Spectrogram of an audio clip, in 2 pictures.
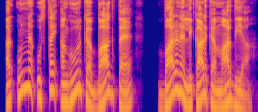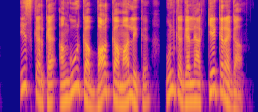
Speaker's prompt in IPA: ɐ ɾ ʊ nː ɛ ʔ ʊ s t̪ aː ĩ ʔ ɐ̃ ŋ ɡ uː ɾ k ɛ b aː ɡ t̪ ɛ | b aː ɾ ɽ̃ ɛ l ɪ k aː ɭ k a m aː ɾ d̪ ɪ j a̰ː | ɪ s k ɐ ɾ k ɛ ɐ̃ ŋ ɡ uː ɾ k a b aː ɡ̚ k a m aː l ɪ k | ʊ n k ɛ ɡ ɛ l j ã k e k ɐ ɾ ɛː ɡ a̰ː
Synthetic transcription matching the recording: ɐ ɾ ʊ nː ɛ ʔ ʊ s t̪ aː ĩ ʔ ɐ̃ ŋ ɡ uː ɾ k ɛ b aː ɡ t̪ ɛ | b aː ɾ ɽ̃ ɛ l ɪ k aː ɽ k ɛ m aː ɾ d̪ ɪ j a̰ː | ɪ s k ɐ ɾ k ɛ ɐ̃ ŋ ɡ uː ɾ k a b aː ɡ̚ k a m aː l ɪ k | ʊ n k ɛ ɡ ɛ l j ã k e k ɐ ɾ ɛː ɡ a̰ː

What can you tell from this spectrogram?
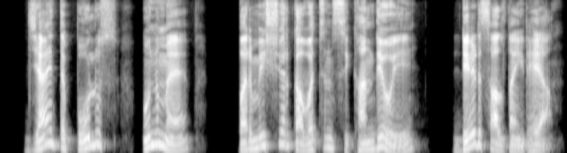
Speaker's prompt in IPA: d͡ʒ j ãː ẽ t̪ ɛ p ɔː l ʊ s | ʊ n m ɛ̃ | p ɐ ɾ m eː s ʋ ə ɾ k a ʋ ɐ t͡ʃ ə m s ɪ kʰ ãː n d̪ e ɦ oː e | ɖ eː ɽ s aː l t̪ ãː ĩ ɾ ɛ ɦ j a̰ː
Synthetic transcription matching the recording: d͡ʒ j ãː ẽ t̪ ɛ p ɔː l ʊ s | ʊ n m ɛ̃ | p ɐ ɾ m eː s ʋ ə ɾ k a ʋ ɐ t͡ʃ ə n s ɪ kʰ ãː n d̪ e ɦ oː e | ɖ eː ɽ s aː l t̪ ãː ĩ ɾ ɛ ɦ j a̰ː

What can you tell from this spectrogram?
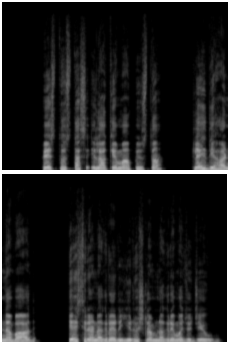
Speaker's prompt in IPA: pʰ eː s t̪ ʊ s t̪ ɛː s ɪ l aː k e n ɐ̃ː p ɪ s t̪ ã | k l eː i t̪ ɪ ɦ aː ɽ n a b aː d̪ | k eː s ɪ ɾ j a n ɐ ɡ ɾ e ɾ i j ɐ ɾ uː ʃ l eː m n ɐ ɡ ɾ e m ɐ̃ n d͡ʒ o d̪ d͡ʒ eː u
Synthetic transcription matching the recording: pʰ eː s t̪ ʊ s t̪ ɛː s ɪ l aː k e m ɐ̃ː p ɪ s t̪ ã | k l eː i d̪ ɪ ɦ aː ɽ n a b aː d̪ | k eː s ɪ ɾ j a n ɐ ɡ ɾ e ɾ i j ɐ ɾ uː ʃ l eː m n ɐ ɡ ɾ e m ɐ̃ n d͡ʒ o d͡ʒ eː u

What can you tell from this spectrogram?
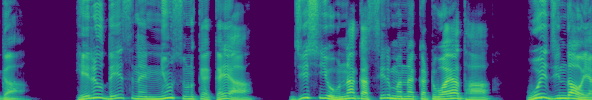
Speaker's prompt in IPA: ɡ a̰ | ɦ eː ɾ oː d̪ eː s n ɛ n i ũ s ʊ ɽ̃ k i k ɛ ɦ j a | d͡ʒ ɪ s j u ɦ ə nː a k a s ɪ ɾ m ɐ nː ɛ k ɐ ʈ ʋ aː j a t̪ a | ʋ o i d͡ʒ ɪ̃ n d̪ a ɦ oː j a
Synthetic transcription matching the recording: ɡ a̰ | ɦ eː ɾ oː d̪ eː s n ɛ n j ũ s ʊ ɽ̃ k ɛ k ɛ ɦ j a | d͡ʒ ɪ s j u ɦ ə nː a k a s ɪ ɾ m ɐ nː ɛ k ɐ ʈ ʋ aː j a t̪ʰ a | ʋ o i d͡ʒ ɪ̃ n d̪ a ɦ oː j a

